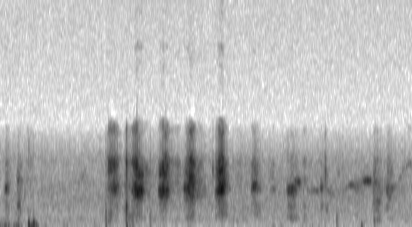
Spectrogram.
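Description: A quick run of about six short, high-pitched animal calls, followed by a few fainter ones, with a low knock or two just before them.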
